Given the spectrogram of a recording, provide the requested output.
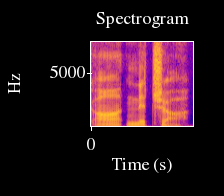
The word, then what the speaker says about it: anicca: Say it like anicca, impermanence.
